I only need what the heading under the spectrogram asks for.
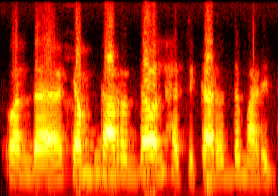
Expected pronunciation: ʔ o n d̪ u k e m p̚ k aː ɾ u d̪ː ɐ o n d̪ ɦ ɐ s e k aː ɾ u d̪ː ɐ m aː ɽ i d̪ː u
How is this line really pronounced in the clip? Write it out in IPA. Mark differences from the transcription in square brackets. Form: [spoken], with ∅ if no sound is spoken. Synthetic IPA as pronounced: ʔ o n d̪ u k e m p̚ k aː ɾ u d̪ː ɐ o n d̪ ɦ ɐ s [i] k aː ɾ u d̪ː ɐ m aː ɽ i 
